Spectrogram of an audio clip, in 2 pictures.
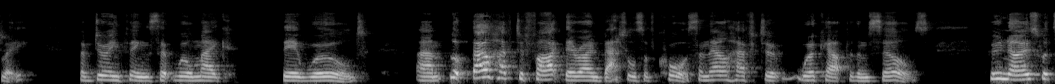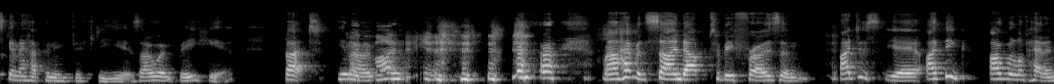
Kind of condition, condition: link, video call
